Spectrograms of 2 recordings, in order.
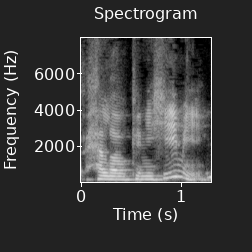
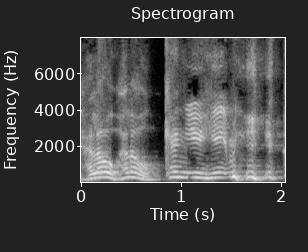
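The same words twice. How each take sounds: First: Said in the usual way. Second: Imitating an insistent caller, raised pitch; more pressing. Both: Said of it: "it became more pressing".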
